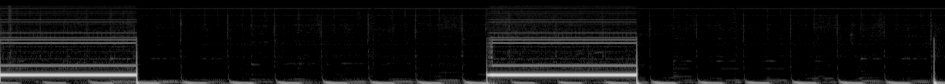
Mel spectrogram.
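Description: Telephone call tones as a call is placed: two long, steady, loud beeps, each lasting over a second and separated by a few seconds, over a continuous pulse of low rhythmic thumps.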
